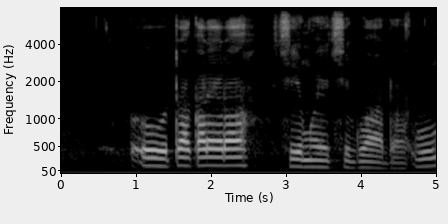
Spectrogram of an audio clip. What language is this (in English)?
Venda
